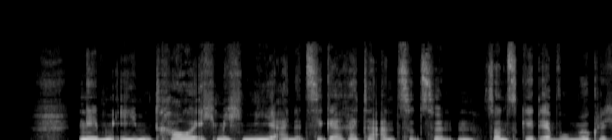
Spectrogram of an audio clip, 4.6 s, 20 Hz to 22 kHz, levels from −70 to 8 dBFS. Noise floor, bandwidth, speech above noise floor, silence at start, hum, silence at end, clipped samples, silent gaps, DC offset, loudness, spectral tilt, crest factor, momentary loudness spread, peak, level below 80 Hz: -43 dBFS; 15.5 kHz; 22 dB; 0.3 s; none; 0 s; under 0.1%; none; under 0.1%; -21 LUFS; -6 dB/octave; 16 dB; 8 LU; -4 dBFS; -54 dBFS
